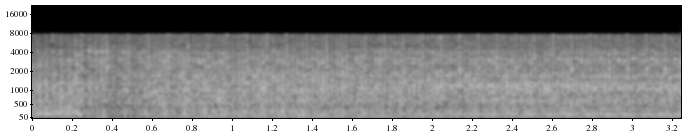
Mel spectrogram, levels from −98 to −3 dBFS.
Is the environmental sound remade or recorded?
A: remade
